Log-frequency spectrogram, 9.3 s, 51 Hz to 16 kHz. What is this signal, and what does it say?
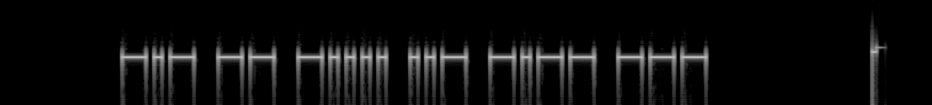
Morse code, heard as a keyed tone, about 15 wpm, 700 Hz. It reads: KM6UYO
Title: USA Call Signs - 6 Characters - 3x Character Spacing - 15wpm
